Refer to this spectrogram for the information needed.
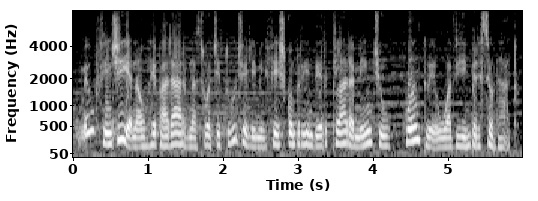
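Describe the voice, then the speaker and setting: An actress playing an anguished, devoted young mistress under accusation in a radio soap opera, pleading and melodramatic, with a Brazilian accent. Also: female voice, low-pitched, mellow.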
